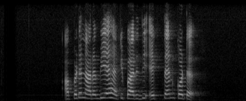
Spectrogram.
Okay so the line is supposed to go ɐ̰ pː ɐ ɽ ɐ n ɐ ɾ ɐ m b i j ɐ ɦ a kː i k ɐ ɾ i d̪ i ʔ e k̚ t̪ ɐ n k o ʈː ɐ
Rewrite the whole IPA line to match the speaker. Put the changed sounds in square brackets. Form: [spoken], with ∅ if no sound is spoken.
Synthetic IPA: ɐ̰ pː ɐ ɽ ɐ n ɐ ɾ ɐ m b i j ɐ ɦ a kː i [p] ɐ ɾ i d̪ i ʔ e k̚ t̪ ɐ n k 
